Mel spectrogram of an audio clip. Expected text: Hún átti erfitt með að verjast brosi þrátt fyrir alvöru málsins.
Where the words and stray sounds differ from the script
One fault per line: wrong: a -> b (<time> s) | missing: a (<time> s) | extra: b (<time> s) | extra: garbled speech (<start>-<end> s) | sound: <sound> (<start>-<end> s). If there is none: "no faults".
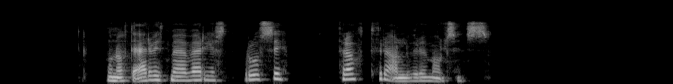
no faults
